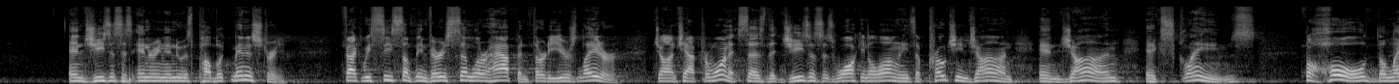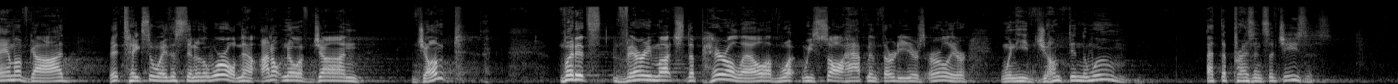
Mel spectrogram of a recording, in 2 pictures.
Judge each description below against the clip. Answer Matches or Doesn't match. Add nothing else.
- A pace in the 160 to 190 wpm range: Matches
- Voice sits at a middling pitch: Matches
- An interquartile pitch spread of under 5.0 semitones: Matches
